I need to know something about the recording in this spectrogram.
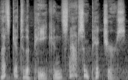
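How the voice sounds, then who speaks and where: A man's voice: a little high, wildly swooping pitch, unhurried, gravelly, voice pushed up, exaggerated voice. Guy reading as a confident hiker dude in a horror story, breezy, dismissive, reassuring. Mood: upbeat.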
